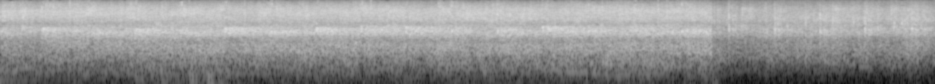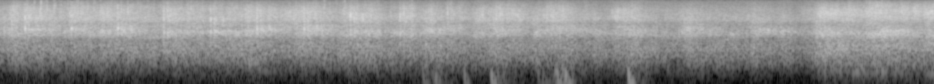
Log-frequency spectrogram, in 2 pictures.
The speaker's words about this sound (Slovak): Tak môžeme tiež dať potlesk.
